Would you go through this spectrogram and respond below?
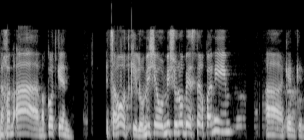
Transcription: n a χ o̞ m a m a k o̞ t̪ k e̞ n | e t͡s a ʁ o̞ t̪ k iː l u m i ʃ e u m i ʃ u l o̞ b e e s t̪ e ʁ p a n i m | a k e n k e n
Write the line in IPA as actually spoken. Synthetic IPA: n a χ o̞ n a m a k o̞ t̪ k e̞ n | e t͡s a ʁ o̞ t̪ k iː l u m i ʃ e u m i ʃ u l o̞ b e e s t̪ e ʁ p a n i m | a k e n k e n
